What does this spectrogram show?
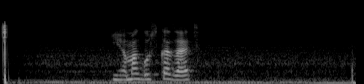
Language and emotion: Russian, neutral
